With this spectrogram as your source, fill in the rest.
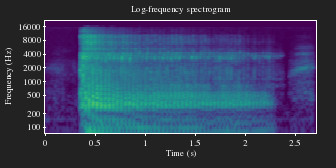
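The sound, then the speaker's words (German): A person loudly snorts like a horse as a relaxation exercise, blowing a long, rapid lip-fluttering blubber for about two seconds, with no talking over it. “Meine liebste Entspannungsübung ist Schnauben wie ein Pferd und Schütteln wie ein nasser Hund.”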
